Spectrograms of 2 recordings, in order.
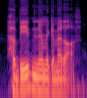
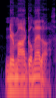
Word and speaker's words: Nurmagomedov: Say his last name again. – Khabib Nurmagomedov. – Whoa. – Nurmagomedov. That's how it's pronounced. – Nice. That's good pronunciation.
